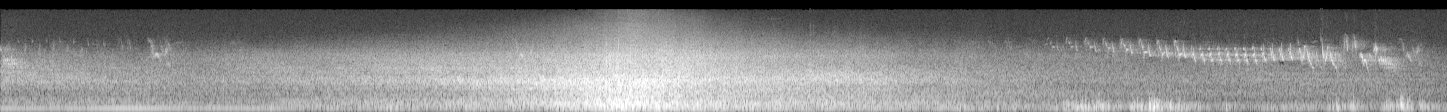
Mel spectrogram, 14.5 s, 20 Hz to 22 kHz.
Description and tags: Sound of a passing car. Recorded with a Behringer ECM8000 lineair omni mic.
passing, purist, field-recording, car, traffic, road, cars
